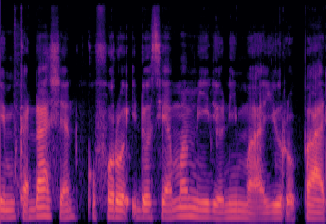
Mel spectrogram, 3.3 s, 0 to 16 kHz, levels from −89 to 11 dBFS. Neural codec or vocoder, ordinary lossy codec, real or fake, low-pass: vocoder, 44.1 kHz, 128 mel bands, Pupu-Vocoder; none; fake; 14.4 kHz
